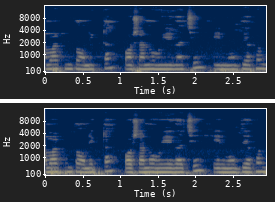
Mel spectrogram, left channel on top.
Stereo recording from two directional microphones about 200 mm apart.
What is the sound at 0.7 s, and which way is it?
Speech, 15° right (ahead or behind).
